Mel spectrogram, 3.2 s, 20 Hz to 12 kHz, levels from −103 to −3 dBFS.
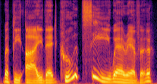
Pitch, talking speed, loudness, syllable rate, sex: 135 Hz, 135 wpm, -16 LUFS, 3.1 syllables/s, male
